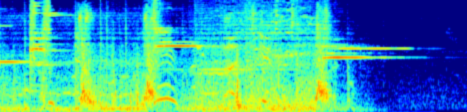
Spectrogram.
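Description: Swords clash and swish in a fight.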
